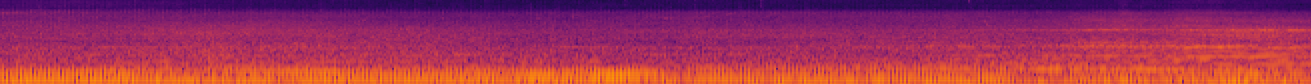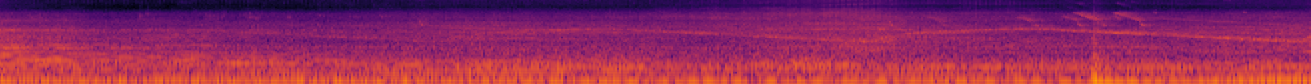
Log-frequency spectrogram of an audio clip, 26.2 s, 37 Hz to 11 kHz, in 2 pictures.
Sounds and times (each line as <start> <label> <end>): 0.0 Fire engines pass 26.2
0.0 Traffic sound 26.2
23.3 birds 24.8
